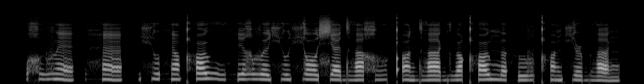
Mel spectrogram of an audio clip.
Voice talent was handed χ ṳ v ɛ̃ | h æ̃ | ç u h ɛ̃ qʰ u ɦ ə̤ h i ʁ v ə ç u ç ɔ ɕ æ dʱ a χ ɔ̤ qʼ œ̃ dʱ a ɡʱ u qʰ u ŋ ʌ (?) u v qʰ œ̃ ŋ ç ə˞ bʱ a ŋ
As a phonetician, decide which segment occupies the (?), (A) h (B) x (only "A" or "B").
A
